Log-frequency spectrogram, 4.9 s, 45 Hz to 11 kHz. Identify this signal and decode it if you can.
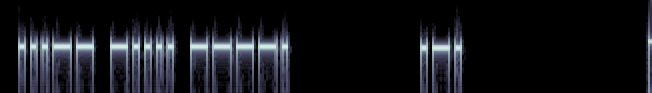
Morse code, heard as a keyed tone, about 28 wpm, 700 Hz. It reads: 369 R
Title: Worked All Europe DX Contest - QTC Exchange - 28wpm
